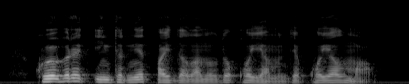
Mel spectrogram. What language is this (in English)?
Kazakh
